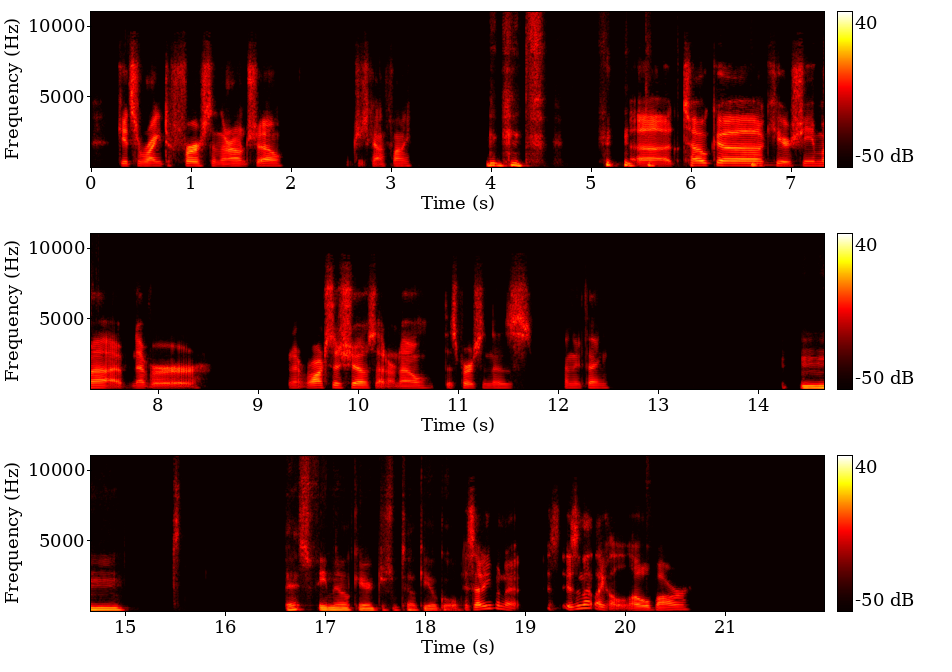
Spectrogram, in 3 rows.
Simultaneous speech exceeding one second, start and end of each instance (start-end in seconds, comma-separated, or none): none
